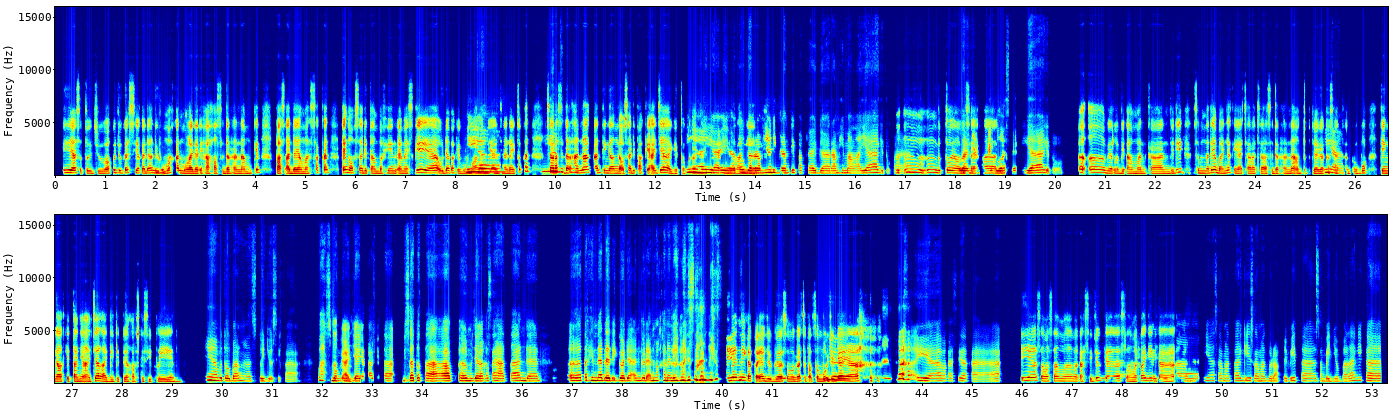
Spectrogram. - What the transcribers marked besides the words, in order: static; distorted speech; other background noise; chuckle; laughing while speaking: "manis-manis"; laugh; chuckle
- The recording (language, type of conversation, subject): Indonesian, unstructured, Bagaimana cara kamu menjaga kesehatan tubuh setiap hari?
